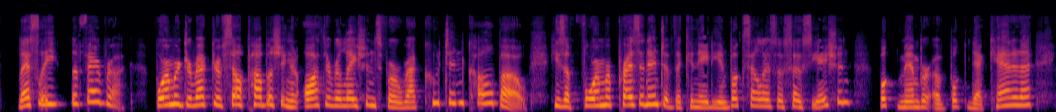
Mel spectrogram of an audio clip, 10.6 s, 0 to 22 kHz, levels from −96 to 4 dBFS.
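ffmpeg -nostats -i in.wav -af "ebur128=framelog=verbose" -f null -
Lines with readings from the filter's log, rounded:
Integrated loudness:
  I:         -27.5 LUFS
  Threshold: -37.6 LUFS
Loudness range:
  LRA:         4.4 LU
  Threshold: -47.4 LUFS
  LRA low:   -30.3 LUFS
  LRA high:  -25.9 LUFS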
